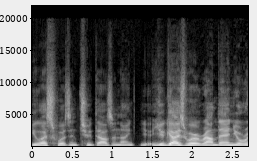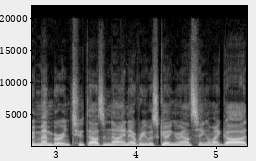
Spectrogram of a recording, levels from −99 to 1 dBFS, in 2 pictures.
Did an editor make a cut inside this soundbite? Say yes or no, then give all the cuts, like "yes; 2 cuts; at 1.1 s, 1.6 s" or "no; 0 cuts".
yes; 1 cut; at 1.3 s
